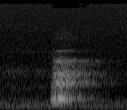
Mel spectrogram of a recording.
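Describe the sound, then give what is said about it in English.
A single short bark from the speaker's dog rings out against a quiet background, with no voices heard. “My dog keeps barking.”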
